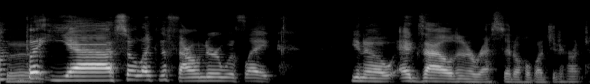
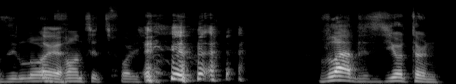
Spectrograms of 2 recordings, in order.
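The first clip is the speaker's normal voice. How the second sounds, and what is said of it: Put-on Russian accent. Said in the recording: “It'd have to be in a Russian accent, though.”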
